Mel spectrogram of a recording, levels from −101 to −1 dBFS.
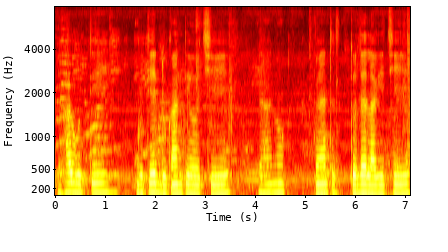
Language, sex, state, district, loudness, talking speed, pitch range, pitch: Odia, male, Odisha, Sambalpur, -18 LUFS, 60 wpm, 130-140 Hz, 135 Hz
